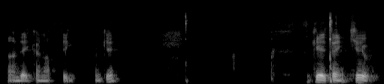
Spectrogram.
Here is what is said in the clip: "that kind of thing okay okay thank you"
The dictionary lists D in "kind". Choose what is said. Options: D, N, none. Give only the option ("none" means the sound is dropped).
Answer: none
